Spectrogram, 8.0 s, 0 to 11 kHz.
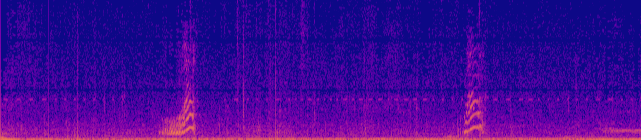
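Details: Kittens 17 days old, from a litter of four born to Nina, give two thin, sharply rising mews about four seconds apart. A constant low hum runs underneath.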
